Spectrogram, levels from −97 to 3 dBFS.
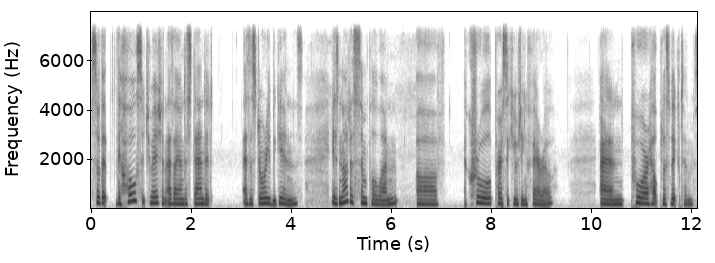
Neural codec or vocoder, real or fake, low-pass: none; real; 7.2 kHz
